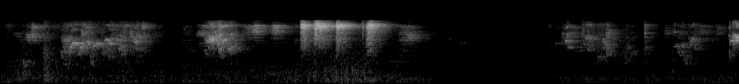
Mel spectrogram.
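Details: Budgie, a parakeet, chattering in dense, buzzy, high chirps and warbles, loudest in the middle, then a silent gap before the scratchy chirping resumes.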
